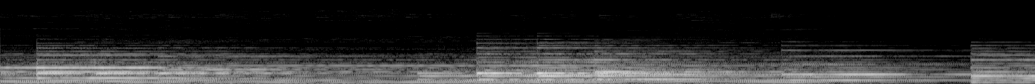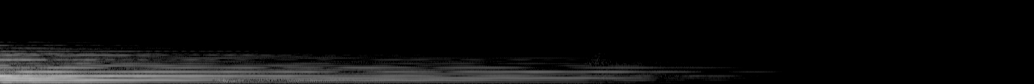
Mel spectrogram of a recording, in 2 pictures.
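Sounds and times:
drone: 0.0s - 9.5s
piano: 0.0s - 18.1s.

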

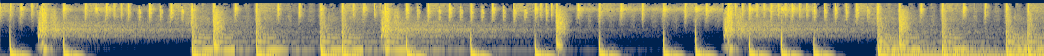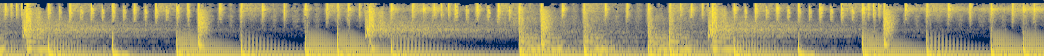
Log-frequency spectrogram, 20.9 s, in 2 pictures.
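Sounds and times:
percussion: 0.0s - 20.8s
bass: 8.8s - 20.8s.

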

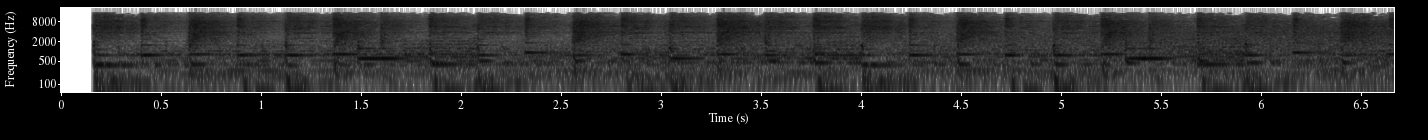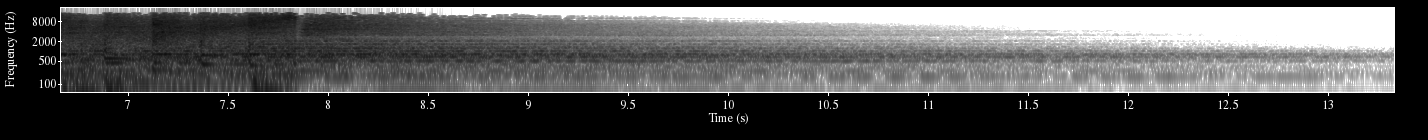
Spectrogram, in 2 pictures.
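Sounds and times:
music sting: 0.2s - 8.4s.

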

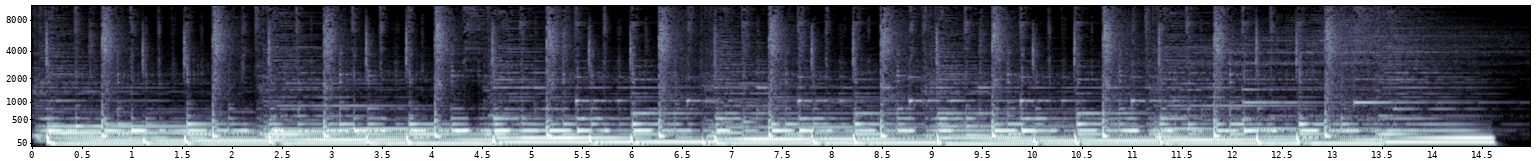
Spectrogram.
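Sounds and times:
acoustic music: 0.0s - 14.9s.

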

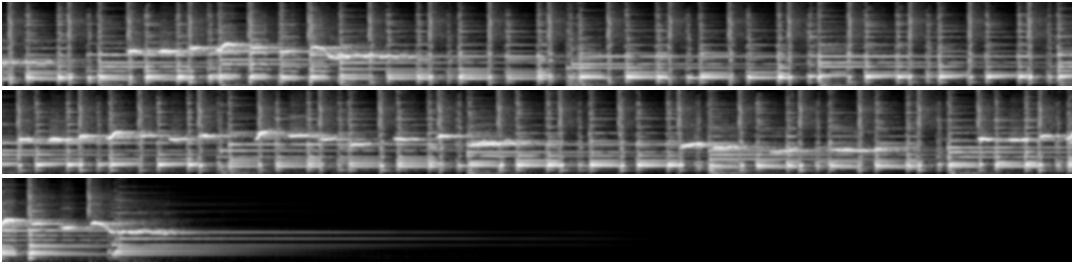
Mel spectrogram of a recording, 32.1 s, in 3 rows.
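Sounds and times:
whistling: 0.0s - 4.4s, 10.8s - 16.4s, 17.4s - 23.5s
ukulele: 0.0s - 24.9s.

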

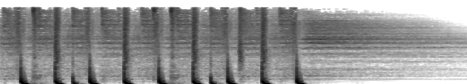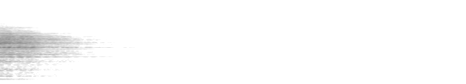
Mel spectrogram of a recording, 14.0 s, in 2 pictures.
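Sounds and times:
music beat: 0.0s - 4.7s.

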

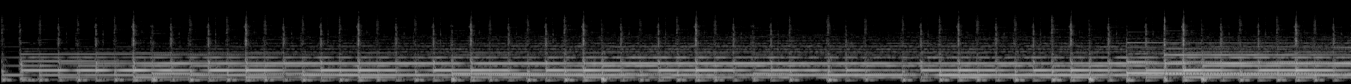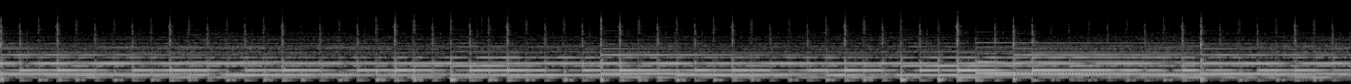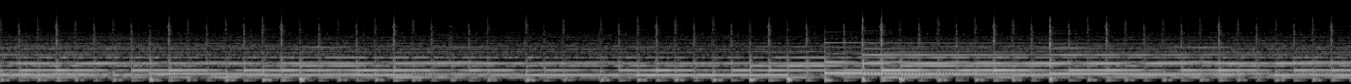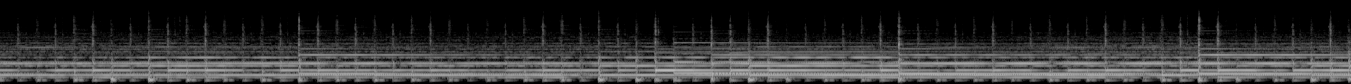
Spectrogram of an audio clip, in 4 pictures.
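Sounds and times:
keyboard: 0.0s - 54.0s.

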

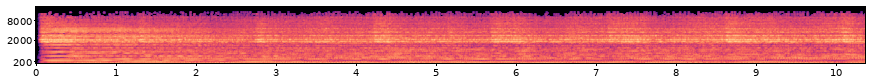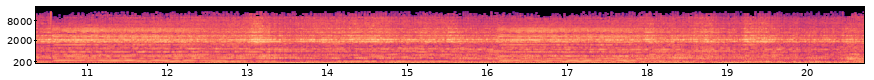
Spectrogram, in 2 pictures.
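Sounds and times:
ambient music: 0.0s - 20.7s.

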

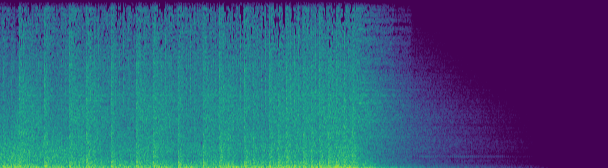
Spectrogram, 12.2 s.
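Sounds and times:
drum kit: 0.0s - 8.6s.

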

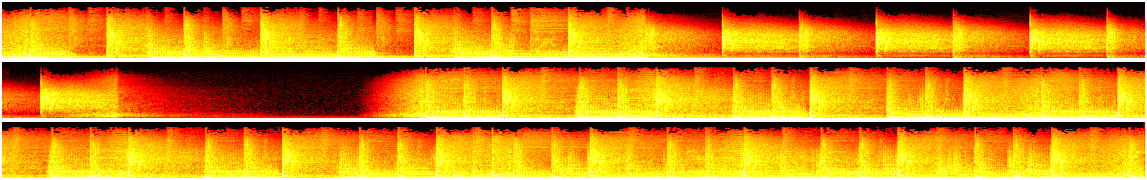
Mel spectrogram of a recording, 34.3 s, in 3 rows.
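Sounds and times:
bass: 0.0s - 6.8s, 15.7s - 18.1s, 18.8s - 24.3s, 24.9s - 34.2s
drums: 0.0s - 13.1s, 15.2s - 34.2s.

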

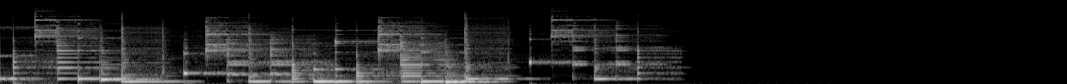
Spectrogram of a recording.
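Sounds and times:
rhythm: 0.0s - 6.8s.

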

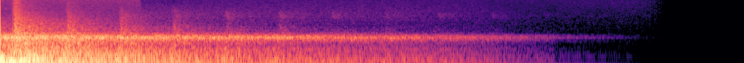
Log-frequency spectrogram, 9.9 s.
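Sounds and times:
drums: 0.0s - 4.2s.

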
